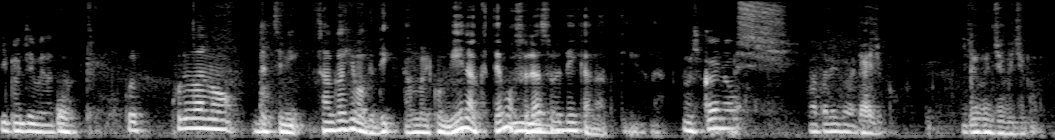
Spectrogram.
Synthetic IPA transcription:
ikãɲd͡ʑebɯat̪ko | ko̞ɾe̞βaːno̞be̞t͡sɨɲ̟isãŋk̬açʲiβakɯd̪eãmːaɾʲikoːmʲie̞nakɯ̟̥t̪e̞mo̞so̞ɾe̞βaso̞ɾe̞d̪e̞iːkana̰t̪ːejɯ̰nad̪moçi̥kaino | at̪aɾʲiɡɯad̪aid͡ʑob̥ɯ̥ | d͡ʑɨːbɯ̟̃ɲd͡ʑɨːbɯ̟̃ɲd͡ʑɨːbɯ̰̃

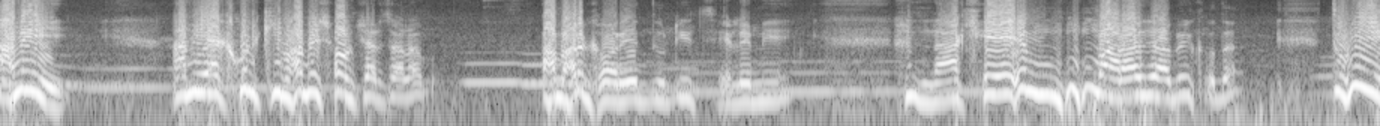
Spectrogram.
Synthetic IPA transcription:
ami | amiɛkʰonkibʱabeʃɔŋʃaɾt͡ɕalabo | amaɾɡʱɔɾed̪uʈit͡ɕʰelemie | nakʰemaɾad͡ʑabekʰod̪a | t̪umi

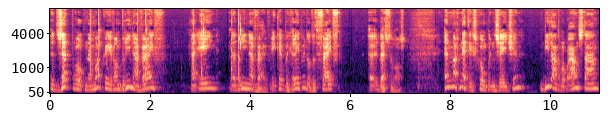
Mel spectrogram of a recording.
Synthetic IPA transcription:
ətzɛt̚browtnamɑkːɵjəvɑndrinaːvɛjf | naːɹʔejnː | aːdrinaːvɛ̰jfɪkɦɛp̚bəɣrejpəndɑtətfɛjf | əd̚bɛstəʋɑ̰s | ɛnmɑxnɛtɪxskɔmpənzejʃən | dilaːtəʋəɔpaːnstaːn

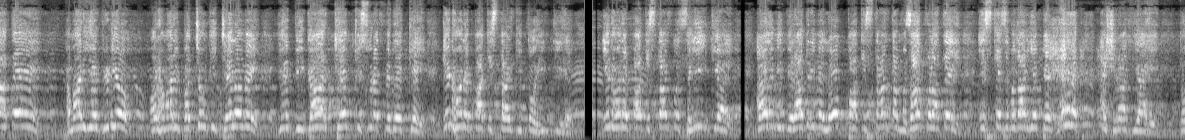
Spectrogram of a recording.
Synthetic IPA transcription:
aːt̪eɦɛ̃ | hɐmaːɾijeʋiːɖijoɔːɾɦɐmaːɾebɐtːʃõkid͡ʒeːlõmẽ | jeb̪iːkaːɾkeːmpkisuːɾət̪mẽd̪eːk̚ʰt̪eɦɛ̃ | ɪnɦõːnepaːkɪst̪aːnkit̪ɔːɦiːnkiɦɛː | ɪnɦõːnepaːkɪst̪aːnkozɐliːlkijaɦɛː | aːlmibɪɾaːd̪ɾimẽloːɡ̚paːkɪst̪aːnkamɐzaːkːʊɽ̤aːt̪eɦɛ̃ː | ɪskezɪ̃mad̪aːɾjebeːɣeːɾt̪̚ɐʃɾakijaɦɛː | t̪o

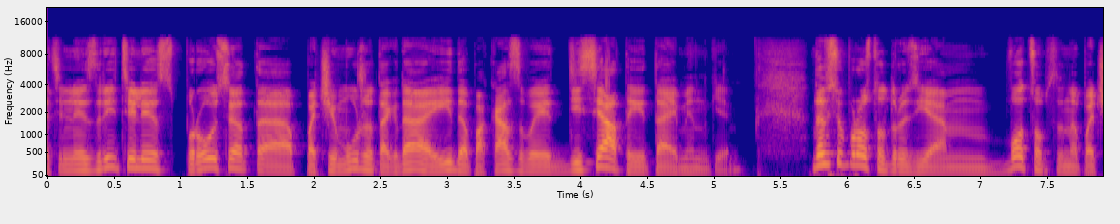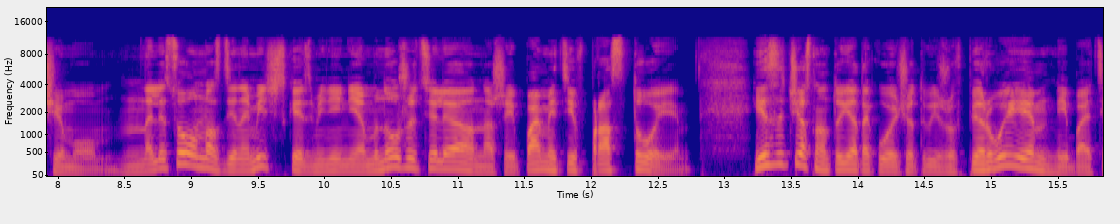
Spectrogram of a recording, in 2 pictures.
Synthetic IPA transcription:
tʲɪlʲnɨjəzɾʲitʲɪlʲɪspɾo̞sʲət̪apət͡ɕɪmuʐɨt̪ɐɡd̪aid̪əpɐkazɨvəjɪt̪̚dʲɪsʲat̪ɨjət̪ajmʲɪnɡʲɪ̰d̪əfsʲopɾo̞st̪əd̪ɾʊzʲjavo̞t̪so̞pst̪vʲɪnːəpət͡ɕɪmṵnəlʲɪt̪so̞ʊnasdʲɪnɐmʲit͡ɕɪ̥skəjəɪzmʲɪnʲenʲɪjəmno̞ʐɨtʲɪlʲənaʂəjpamʲɪtʲːɪfpɾɐst̪o̞jɪ̰jesʲlʲɪt͡ɕe̞snət̪ojat̪ɐko̞jət͡ɕot̪vʲiʐʊfʲpʲɪrvɨjɪibəɐtʲ

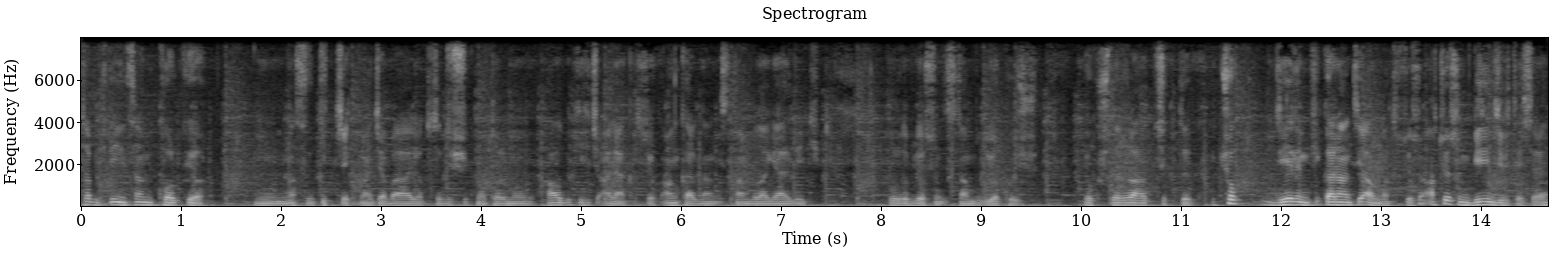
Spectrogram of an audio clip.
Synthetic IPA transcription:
t̪ʰabiːcʰid̪ɛinsankʰo̞ɾkʰujo̞ | unasɯlˠɟit̪t͡ʃʰɛcmiad͡ʒabaːjo̞ksad̪yʃycmo̞t̪ʰo̞ɾumuhalˠbucʰiɦit͡ʃʰa̰lʲaːkʰḁsɯjo̞kaŋkʰaɾad̪anist̪ʰanbulˠaɟælʲd̪ic | b̥uɾd̪abilʲijo̞ɾsunist̪ʰanbulˠujo̞kʰuʃjo̞kʰu̥ʃlˠaɾɯɾaɦat̪t͡ʃʰɯkt̪ʰɯkt͡ʃʰo̞k | d̪ije̞lʲimcʰiɡaɾant̪ʰijalˠmaki̥st̪ʰijo̞sunat̪ʰɯjosunbiɾind͡ʒivit̪ʰesɛ

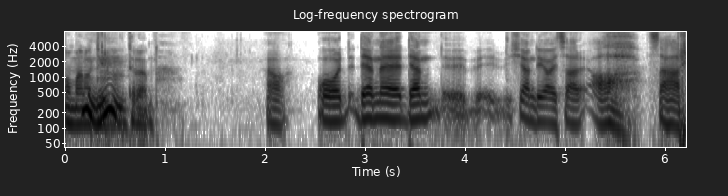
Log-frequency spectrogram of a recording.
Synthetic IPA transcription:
ɔmanɪŋt̪ʰəd̪ɛ̰n | ɑː | ɔd̪ɛnd̪ɛn | ɕɛnd̪əjɑːɡsɔhæːɾɑːsɔhæːɾ

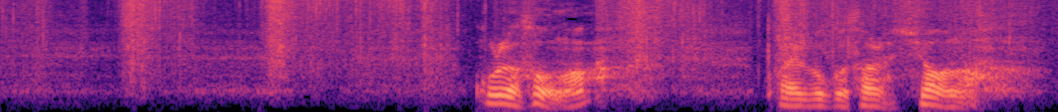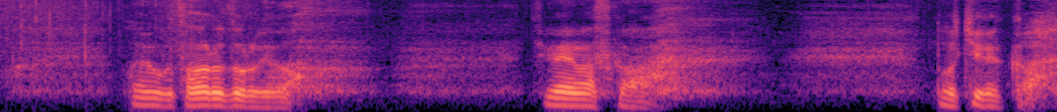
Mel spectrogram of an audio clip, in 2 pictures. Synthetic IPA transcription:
ko̞ɾe̞ɡaso̞ːnã | t̪ʰaibokɯsaɾeɕiana̰ | t̪ʰaibɯkɯ̟sakaɾet̪oɾɯked̪o | t͡ɕiɡaimasɨ̥ka | d̪̥ott͡ɕid̪ekːa

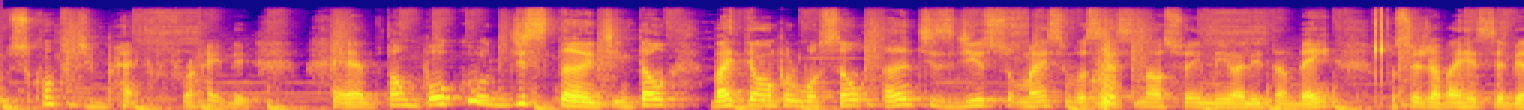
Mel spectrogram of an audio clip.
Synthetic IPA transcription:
d͡ʒiskõt̪ʊd͡ʒɪbɾɛkfɾajd̪ej | ɛt̪aũpowkʊd͡ʒist̪ɐ̃t͡ʃɪẽnt̪ɐ̃w̃vajt̪eɾũmɐpɾomosɐ̃w̃ɐ̃nt͡ʃɪzd͡ʒisʊmɐsɪvoseasinaɾʊsewimejʊalit̪ɐ̃mbẽj̃voseʒavajhesebe

